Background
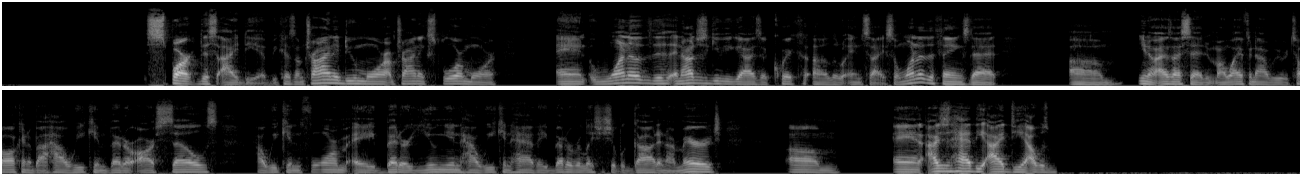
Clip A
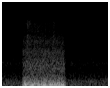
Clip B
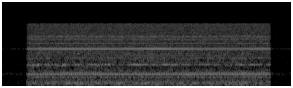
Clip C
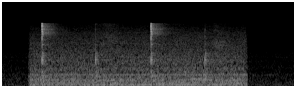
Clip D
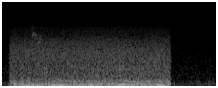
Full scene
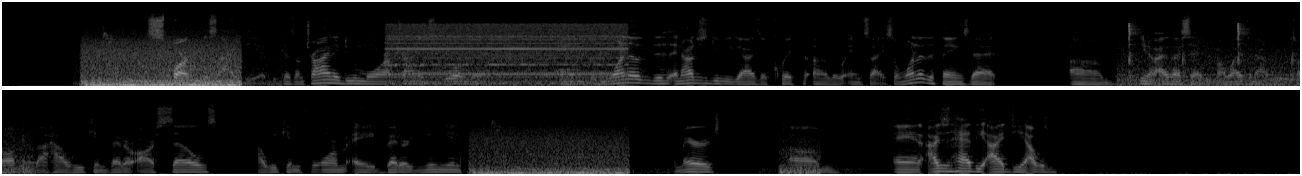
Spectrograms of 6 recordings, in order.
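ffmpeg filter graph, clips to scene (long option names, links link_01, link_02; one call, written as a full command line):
ffmpeg -i bed.wav -i cue0.wav -i cue1.wav -i cue2.wav -i cue3.wav -filter_complex "[4:a]asplit=2[link_01][link_02];[0:a]volume=-15.5dB[link_03];[1:a]highpass=frequency=130:poles=1[link_04];[link_03]asplit=2[link_05][link_06];[link_05]atrim=end=17.574[link_07];[link_02]atrim=end=2.14,asetpts=PTS-STARTPTS,volume=-11dB[link_08];[link_06]atrim=start=19.706[link_09];[link_01]atrim=end=2.14,asetpts=PTS-STARTPTS,volume=-3.5dB,afade=type=in:duration=0.004:curve=hsin,afade=type=out:start_time=2.136:duration=0.004:curve=hsin,adelay=710[link_10];[2:a]atrim=end=2.89,asetpts=PTS-STARTPTS,volume=-5.5dB,afade=type=in:duration=0.004:curve=hsin,afade=type=out:start_time=2.886:duration=0.004:curve=hsin,adelay=3580[link_11];[3:a]atrim=end=2.92,asetpts=PTS-STARTPTS,volume=-14.5dB,afade=type=in:duration=0.004:curve=hsin,afade=type=out:start_time=2.916:duration=0.004:curve=hsin,adelay=10870[link_12];[link_04]atrim=end=1.06,asetpts=PTS-STARTPTS,volume=-10.5dB,afade=type=in:duration=0.004:curve=hsin,afade=type=out:start_time=1.056:duration=0.004:curve=hsin,adelay=20540[link_13];[link_07][link_08]acrossfade=duration=0.004:curve1=hsin:curve2=hsin[link_14];[link_14][link_09]acrossfade=duration=0.004:curve1=hsin:curve2=hsin[link_15];[link_15][link_10][link_11][link_12][link_13]amix=inputs=5:normalize=0" out.wav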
